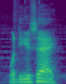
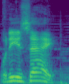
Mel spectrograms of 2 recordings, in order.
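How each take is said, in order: First: It is said quietly and solemnly. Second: It is said loudly and cheerfully.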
